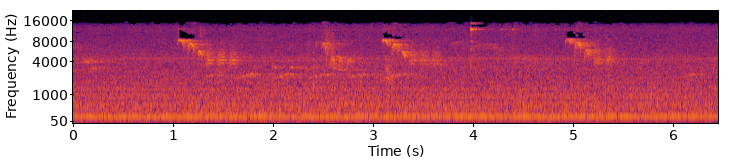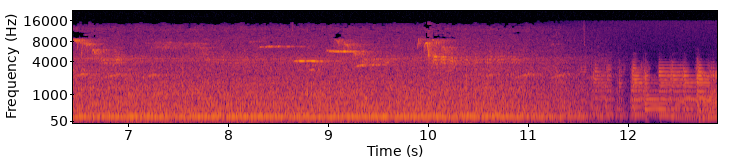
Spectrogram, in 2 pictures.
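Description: A songbird repeating a short, high whistled note that slides downward, roughly once a second, over a steady low hum. Guitar music comes in near the end.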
